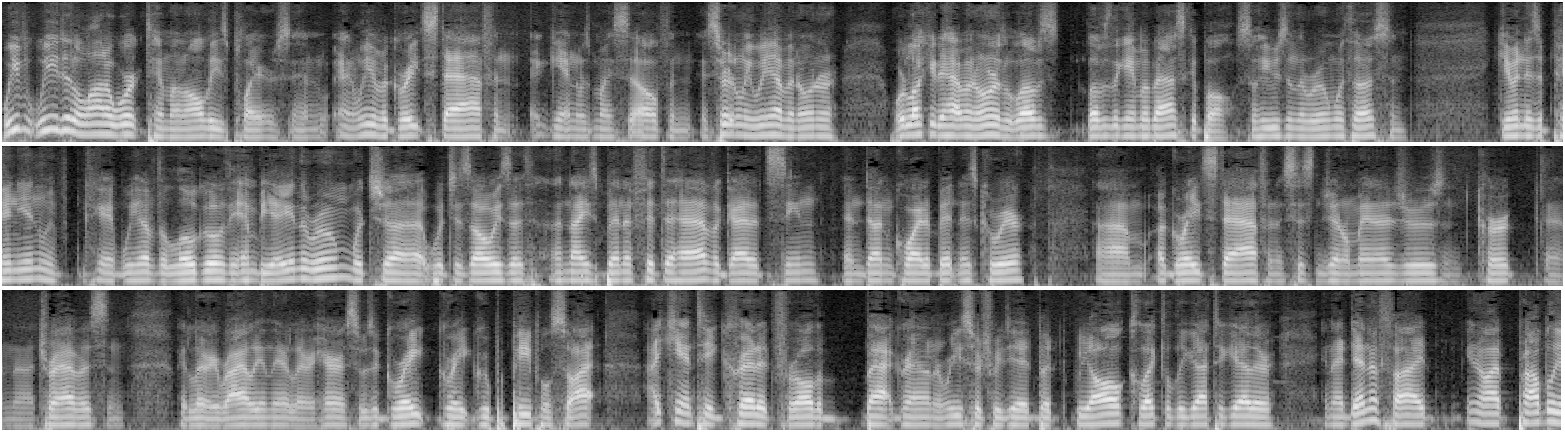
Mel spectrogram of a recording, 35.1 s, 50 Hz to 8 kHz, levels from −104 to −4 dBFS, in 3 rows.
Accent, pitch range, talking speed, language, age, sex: American, 120-135 Hz, 250 wpm, English, 20-39, male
